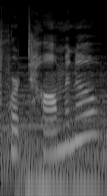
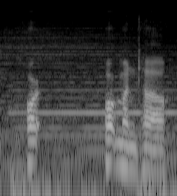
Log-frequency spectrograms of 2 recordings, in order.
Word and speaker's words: portmanteau: that is rather ludicrous portamino? Portmanteau. Portmanteau. I know it was French, I just didn't know how to pronounce it.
